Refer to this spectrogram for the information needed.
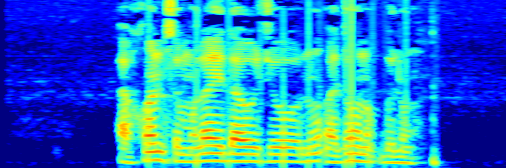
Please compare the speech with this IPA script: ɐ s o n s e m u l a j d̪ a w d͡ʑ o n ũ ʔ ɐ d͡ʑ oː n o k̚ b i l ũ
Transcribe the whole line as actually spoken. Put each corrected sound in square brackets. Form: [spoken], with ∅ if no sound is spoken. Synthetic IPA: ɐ [x] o n s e m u l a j d̪ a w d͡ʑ o n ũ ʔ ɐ d͡ʑ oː n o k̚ b i l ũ

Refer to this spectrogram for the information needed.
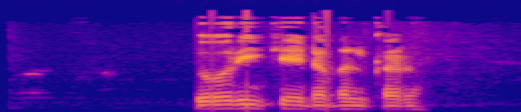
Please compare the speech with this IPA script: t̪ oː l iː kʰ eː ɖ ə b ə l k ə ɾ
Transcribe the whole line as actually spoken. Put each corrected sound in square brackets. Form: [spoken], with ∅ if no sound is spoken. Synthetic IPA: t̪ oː [ɾ] iː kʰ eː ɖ ə b ə l k ə ɾ

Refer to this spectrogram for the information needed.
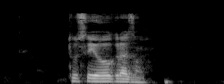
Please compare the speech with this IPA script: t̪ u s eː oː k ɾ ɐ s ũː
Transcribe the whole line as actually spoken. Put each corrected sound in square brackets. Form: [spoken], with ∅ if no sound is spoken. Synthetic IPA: t̪ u s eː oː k ɾ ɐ [z] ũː

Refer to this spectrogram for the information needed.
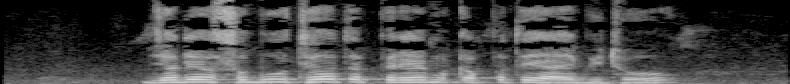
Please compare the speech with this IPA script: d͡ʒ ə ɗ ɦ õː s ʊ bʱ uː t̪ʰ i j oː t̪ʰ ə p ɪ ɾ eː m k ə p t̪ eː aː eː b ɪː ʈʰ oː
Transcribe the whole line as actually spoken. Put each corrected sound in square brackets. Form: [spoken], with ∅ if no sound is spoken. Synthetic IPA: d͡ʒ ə ɗ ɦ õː s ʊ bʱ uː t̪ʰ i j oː [t̪] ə p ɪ ɾ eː m k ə p t̪ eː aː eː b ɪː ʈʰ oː

